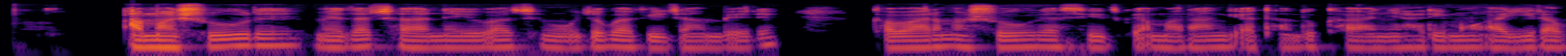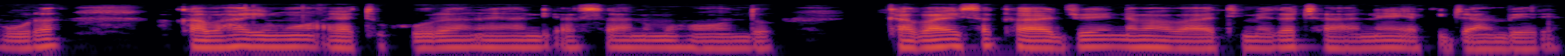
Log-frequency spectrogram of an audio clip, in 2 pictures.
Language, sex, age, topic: Rundi, male, 25-35, education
